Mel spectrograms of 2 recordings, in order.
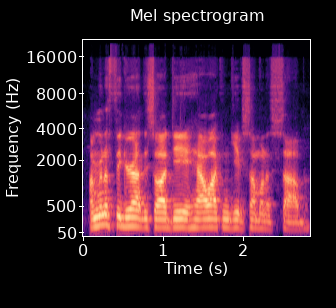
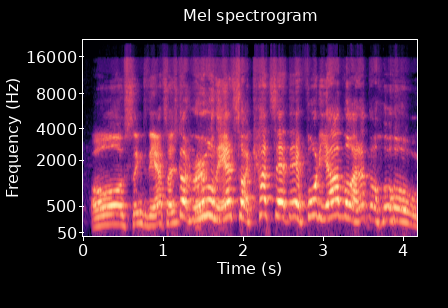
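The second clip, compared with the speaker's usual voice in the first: excited call; 10 semitones higher, 5 dB louder than usual. Real, not acted. Streamer calling a breakaway run for viewers, rising excited shout. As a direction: voice jumps high and loud as the run breaks.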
